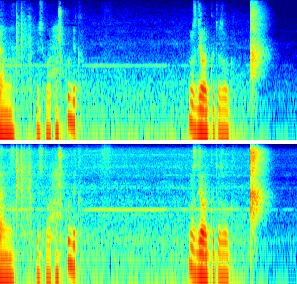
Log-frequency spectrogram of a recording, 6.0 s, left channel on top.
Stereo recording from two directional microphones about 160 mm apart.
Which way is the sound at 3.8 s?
5° left (ahead or behind).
